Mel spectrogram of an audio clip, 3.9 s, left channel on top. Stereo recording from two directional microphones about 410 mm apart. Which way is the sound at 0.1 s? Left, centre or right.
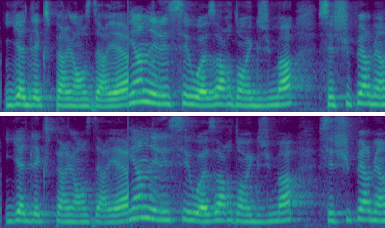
Left.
